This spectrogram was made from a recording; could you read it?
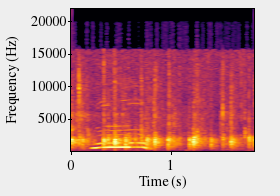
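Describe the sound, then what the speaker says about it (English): Brief scattered applause from a conference audience at a mental health event, faint and short, with a voice speaking over the clapping. "So great round of applause for Srizana too."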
